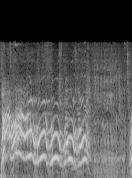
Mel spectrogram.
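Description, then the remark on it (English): An angry guard dog lets out a loud, warbling snarl for over a second, then goes quiet before a short, harsh bark-like outburst, on a frigid snowy morning as workers in white protective suits go house to house seizing poultry. No one speaks. “So on a frigid morning, teams of workers dressed in hooded white protective suits and masks tromped through the snow, braving angry guard dogs as they went house to house and sometimes climbed over walls in their pursuit of poultry.”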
